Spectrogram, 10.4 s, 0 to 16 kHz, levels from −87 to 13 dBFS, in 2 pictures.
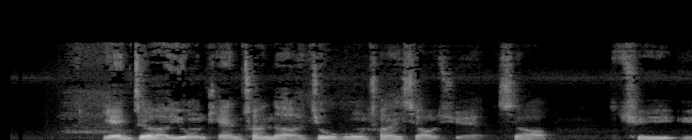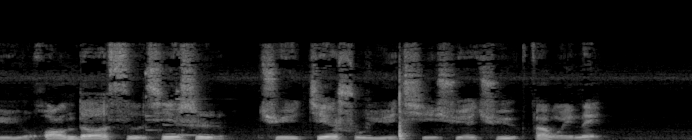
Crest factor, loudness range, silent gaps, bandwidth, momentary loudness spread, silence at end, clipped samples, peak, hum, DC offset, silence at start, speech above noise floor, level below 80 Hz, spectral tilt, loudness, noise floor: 20 dB; 5 LU; none; 11.5 kHz; 12 LU; 0.7 s; under 0.1%; -4 dBFS; none; under 0.1%; 0.55 s; 40 dB; -74 dBFS; -5 dB/octave; -25 LUFS; -65 dBFS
